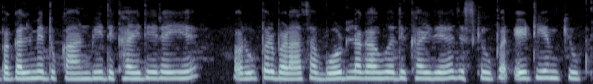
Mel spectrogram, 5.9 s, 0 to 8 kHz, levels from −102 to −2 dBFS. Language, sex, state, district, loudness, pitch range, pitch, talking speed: Hindi, female, Uttar Pradesh, Jalaun, -30 LUFS, 215-225 Hz, 220 Hz, 230 wpm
